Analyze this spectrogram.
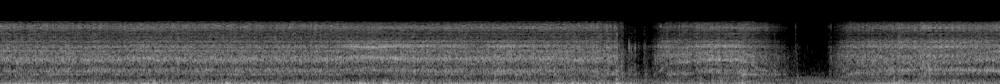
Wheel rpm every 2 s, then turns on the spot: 160, 160, 160, 80, 100.
none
